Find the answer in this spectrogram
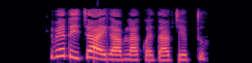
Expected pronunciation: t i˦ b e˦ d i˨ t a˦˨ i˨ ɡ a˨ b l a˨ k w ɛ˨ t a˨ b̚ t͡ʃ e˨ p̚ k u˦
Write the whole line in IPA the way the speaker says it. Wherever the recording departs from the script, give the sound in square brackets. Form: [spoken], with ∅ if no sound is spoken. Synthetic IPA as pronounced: [k] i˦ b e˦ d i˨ [t͡ʃ] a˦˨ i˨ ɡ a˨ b l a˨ k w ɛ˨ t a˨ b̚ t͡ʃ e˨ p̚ [t] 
